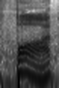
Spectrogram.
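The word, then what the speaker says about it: Pfaadt: They list fought at 6'4 220. He's 26 years old. Last name spelled P F A A DT and pronounced fought.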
